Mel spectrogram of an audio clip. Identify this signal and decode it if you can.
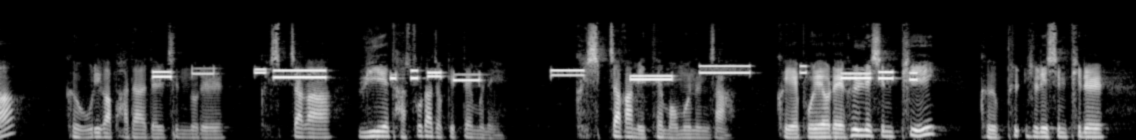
Pairs of high tones at irregular times, with speech in Korean. There is no code.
